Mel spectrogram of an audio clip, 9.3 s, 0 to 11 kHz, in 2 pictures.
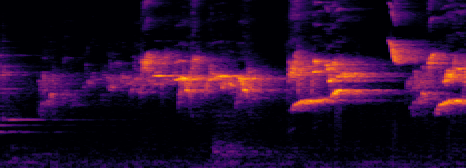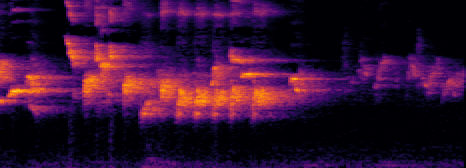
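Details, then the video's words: Red-whiskered bulbul, 26 April 2022, giving a lively jumble of twittering and chattering notes that build in intensity, with rapid repeated chirps in the middle and softer warbles trailing off at the end. "Burung Jambul"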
